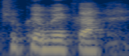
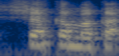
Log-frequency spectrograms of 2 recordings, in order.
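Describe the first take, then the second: First: The name begins with 'Chu' with distinct vowels. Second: The name begins with 'Sha' and flattens vowels. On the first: This is the proper form of the name. The speaker calls it right. "instead of Chukwemeka" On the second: This is how the commentators say it. The speaker calls it wrong. "when they call his name, you think they are saying yes, Shakamaka"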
